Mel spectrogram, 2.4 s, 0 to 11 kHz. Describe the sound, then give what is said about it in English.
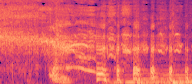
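A person imitates a cat's hiss: a long, breathy, raspy hiss that breaks into a run of short, choppy voiced bursts, like snickering gasps. “hissing like a cat in the bed at 4:05 this morning as the light came on.”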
